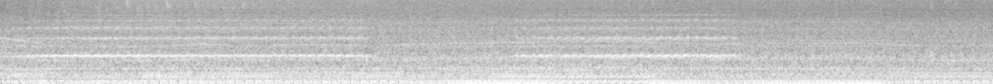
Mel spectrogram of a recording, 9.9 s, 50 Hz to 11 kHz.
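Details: Supercharged Subaru Outback EJ25 DOHC, startup after the oil pan replacement, with the A/C belt found off by a couple of ribs: a steady high squeal over the idle that briefly drops out and returns.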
